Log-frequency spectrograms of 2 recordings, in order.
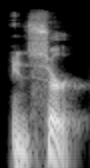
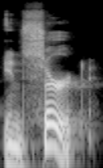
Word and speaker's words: insert: the verb is pronounced insert we put the stress on the second syllable so we have two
